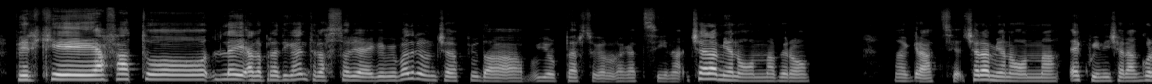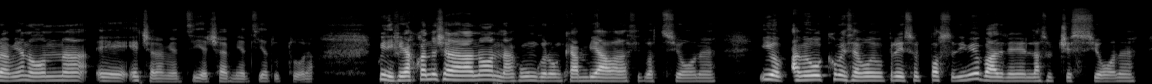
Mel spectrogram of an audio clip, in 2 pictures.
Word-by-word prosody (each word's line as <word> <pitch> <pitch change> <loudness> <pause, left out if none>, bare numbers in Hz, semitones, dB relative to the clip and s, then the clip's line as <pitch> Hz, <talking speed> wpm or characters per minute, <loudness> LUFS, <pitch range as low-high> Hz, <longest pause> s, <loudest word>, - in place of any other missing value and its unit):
Perché 220 +1 +7
ha 220 - +8
fatto 230 -2 +1
lei 225 0 +2
allo 200 0 +2
praticamente, 210 +2 -4
la 185 - -2
storia 190 -2 -2
è 170 - -5
che 185 +1 -5
mio 185 0 -5
padre 250 +3 -1
non 210 - -6
c'era 185 -2 -4
più 175 +2 -12
da 155 -3 -4
b - - -21
io 165 0 -7
l'ho 155 - -8
perso 160 0 -8
che 145 - -9
ero 135 -3 -9
ragazzina. 150 -2 -11
C'era 255 +4 +6
mia 205 -3 0
nonna, 165 -2 -5
però 160 -1 -5 0.8
ma 160 -1 -9
grazie. 145 -2 -5
C'era 220 0 +4
mia 190 -3 -2
nonna 160 -1 -5
e 205 - -1
quindi 170 -4 -7
c'era 170 -1 -3
ancora 180 +2 0
mia 190 +4 -3
nonna 185 0 -2
e 165 -2 -4
e 185 - -5
c'era 140 -4 -7
mia 135 -1 -11
zia, - - -9
c'è 140 +2 -6
mia 135 -1 -12
zia 150 - -11
tuttora. - - -15 0.6
Quindi 215 -6 +1
fino 190 0 +5
a - - -1
quando 230 +2 +2
c'era 225 -3 +5
la 205 0 +7
nonna 205 -6 +1
comunque 180 0 -4
non 165 -1 -3
cambiava 165 -2 +1
la 155 - -3
situazione. 155 -1 -10 0.4
Io 220 -5 +3
avevo 200 +2 +4
come 215 -2 -2
se 195 - 0
avo 185 0 0
preso 185 0 -3
il 185 - -7
posto 190 -2 -3
di 185 - -5
mio 245 +5 +2
padre 175 -7 +2
nella 165 0 -4
successione. 160 -1 -7
180 Hz, 185 wpm, -23 LUFS, 160-210 Hz, 0.8 s, ha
